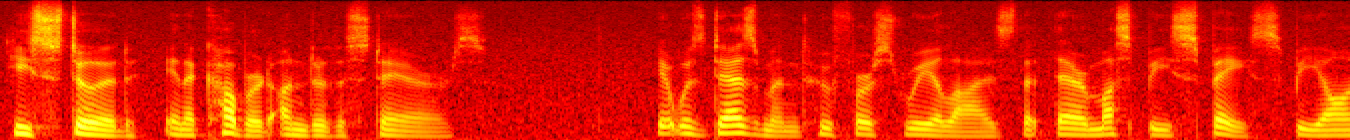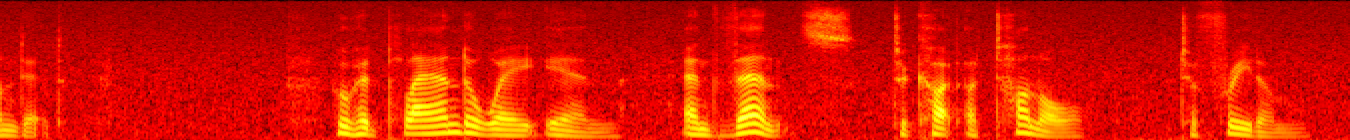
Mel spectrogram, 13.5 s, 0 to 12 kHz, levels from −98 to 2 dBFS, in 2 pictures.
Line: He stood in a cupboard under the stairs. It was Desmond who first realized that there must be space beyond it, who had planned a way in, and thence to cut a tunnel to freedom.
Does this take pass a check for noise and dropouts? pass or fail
pass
